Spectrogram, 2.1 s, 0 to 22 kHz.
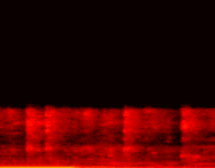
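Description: Alpine W10S4 10-inch subwoofer playing bass-heavy music: a very loud, deep sustained bass note cuts off under a second in, leaving a much quieter low bass line.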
